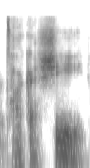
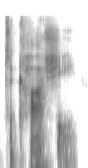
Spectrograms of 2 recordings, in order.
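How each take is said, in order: First: Takashi said slowly, the Japanese way; Japanese pronunciation. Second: Said in the usual way. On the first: Shown as a demonstration. Guest showing how they pronounce his middle name, Takashi said the Japanese way. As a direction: say "Takashi" as native speakers pronounce it. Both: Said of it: "as they pronounce it".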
